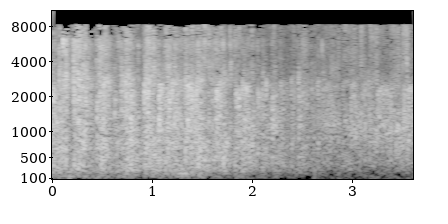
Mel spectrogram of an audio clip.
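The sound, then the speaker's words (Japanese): A loud round of audience applause, with dense, rapid clapping that tapers off gradually over a few seconds. “そしたらもう一度拍手、ありがとうございました”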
